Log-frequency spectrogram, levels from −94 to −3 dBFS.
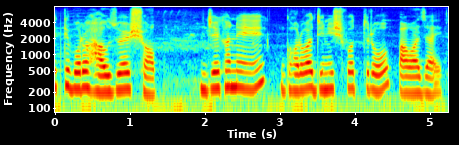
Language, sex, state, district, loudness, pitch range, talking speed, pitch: Bengali, male, West Bengal, Cooch Behar, -16 LUFS, 200-240 Hz, 100 wpm, 230 Hz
